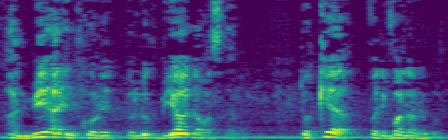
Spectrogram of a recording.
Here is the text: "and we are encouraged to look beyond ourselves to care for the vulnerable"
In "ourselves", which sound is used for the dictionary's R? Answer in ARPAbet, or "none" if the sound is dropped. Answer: W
